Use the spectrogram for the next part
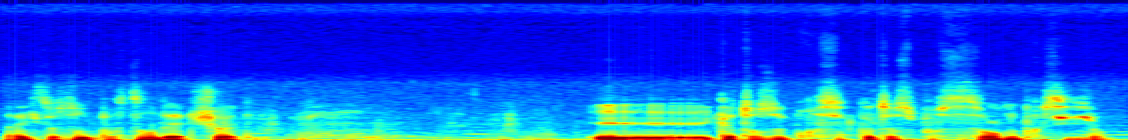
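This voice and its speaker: Rambling French gamer, low and dark. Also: male voice, wildly swooping pitch, unhurried, gravelly. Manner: rambling, many fillers and repeated "hein". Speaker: gaming YouTuber. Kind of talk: casual let's-play commentary. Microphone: phone screen recording mic. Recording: dull lo-fi audio with faint background hiss.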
